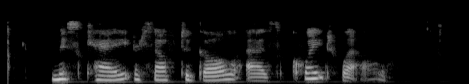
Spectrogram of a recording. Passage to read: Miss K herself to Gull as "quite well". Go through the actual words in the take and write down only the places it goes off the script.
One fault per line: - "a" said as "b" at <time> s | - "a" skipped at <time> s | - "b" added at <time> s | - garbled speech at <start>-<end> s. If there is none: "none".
none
